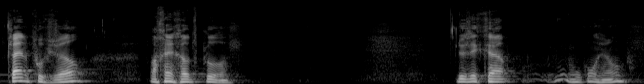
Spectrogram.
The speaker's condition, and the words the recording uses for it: Parkinson's disease. De helft van het volkslied komt van de Parkinson, hè? En de andere helft is omdat ik gewoon moeilijk praat.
